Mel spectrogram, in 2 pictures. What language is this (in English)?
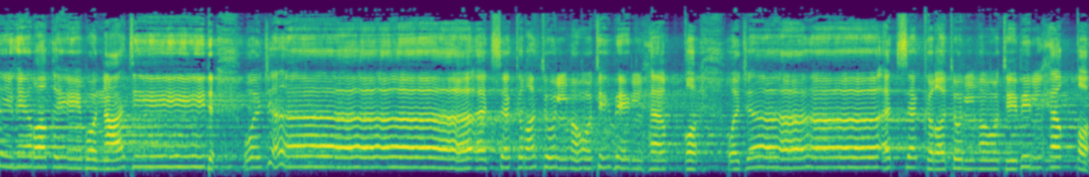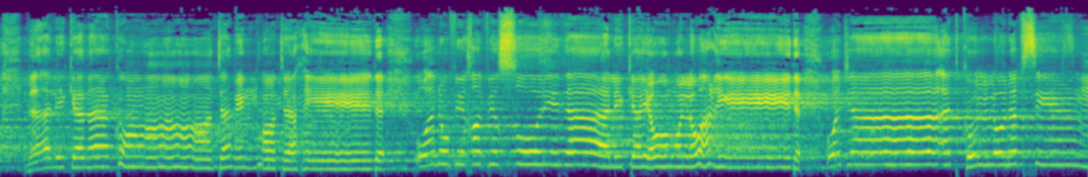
Arabic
